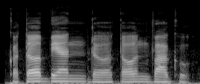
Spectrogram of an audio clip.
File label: new year, kadazan; Kotobian do toun vagu; Coastal Kadazan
